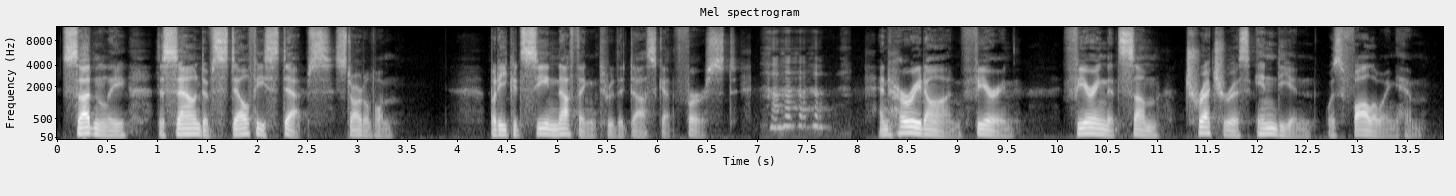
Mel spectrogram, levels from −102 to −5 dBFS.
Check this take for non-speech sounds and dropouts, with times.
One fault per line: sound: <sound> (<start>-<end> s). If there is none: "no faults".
sound: laugh (7.0-8.0 s)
